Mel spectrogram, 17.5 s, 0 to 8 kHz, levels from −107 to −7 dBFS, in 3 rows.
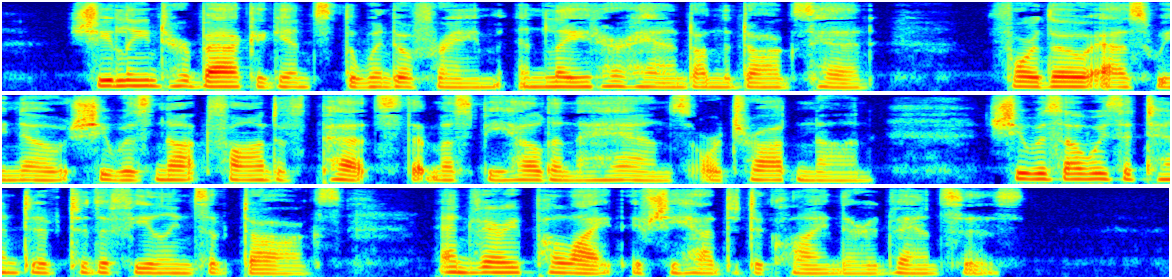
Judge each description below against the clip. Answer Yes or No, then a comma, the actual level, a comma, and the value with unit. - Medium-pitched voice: Yes, medium, 150 Hz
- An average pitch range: No, narrow, 2.2 semitones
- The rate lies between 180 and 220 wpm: Yes, average, 190 wpm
